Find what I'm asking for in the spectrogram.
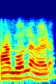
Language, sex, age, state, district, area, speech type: Marathi, male, 60+, Maharashtra, Nagpur, rural, conversation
